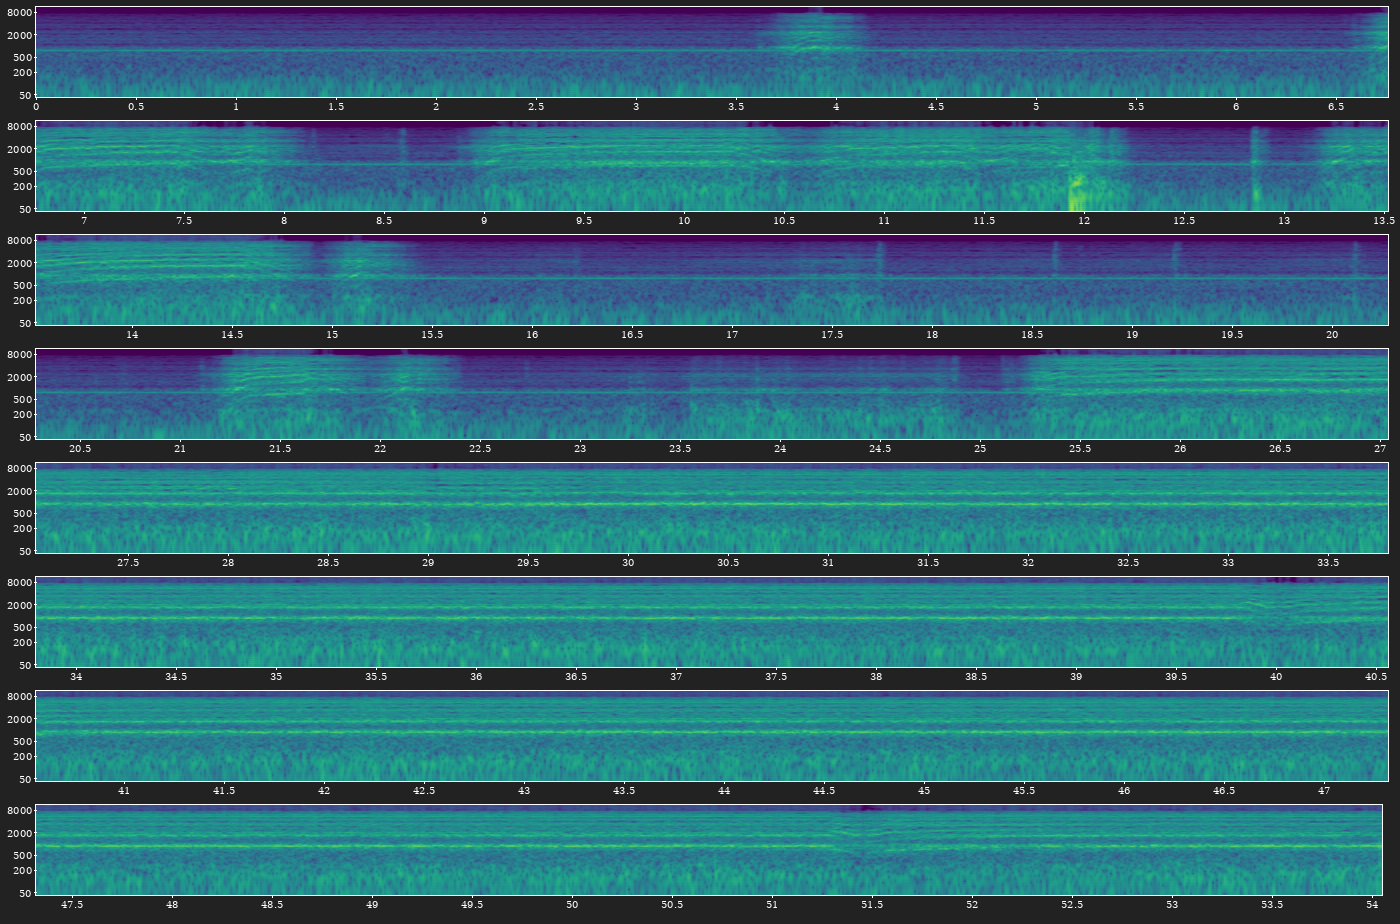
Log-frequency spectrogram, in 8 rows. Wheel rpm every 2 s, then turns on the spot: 0, 10, 0, 110, 80, 130, 60, 50, 0, 0, 50, 10, 90, 220, 220, 230, 230, 230, 230, 220, 210, 230, 230, 230, 230, 210, 230.
22-24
